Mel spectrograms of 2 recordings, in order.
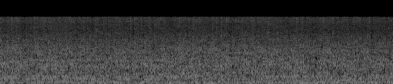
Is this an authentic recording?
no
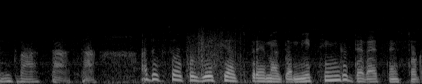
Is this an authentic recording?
yes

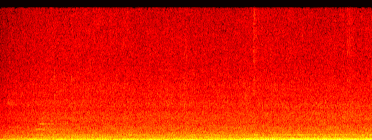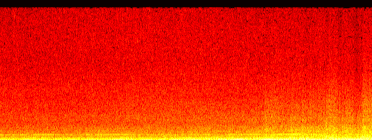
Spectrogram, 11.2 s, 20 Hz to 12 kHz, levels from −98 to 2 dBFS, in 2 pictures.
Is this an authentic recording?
yes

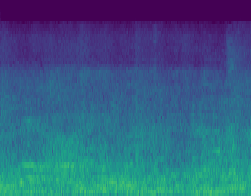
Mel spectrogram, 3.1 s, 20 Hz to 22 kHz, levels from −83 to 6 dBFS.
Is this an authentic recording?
no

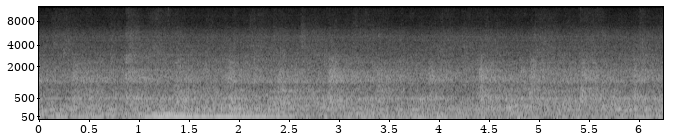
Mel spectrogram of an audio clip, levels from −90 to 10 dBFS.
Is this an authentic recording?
yes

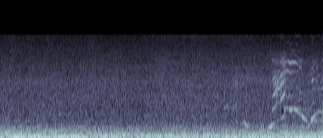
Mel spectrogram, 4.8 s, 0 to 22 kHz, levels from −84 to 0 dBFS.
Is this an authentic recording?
yes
